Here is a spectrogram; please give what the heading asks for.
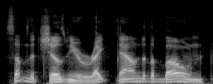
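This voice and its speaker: Skeleton monster, performed by a male reader: mock-casual wisecracker, lifted pitch, close dry sound, folksy menace. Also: a little fast, no room sound, natural voice. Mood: menacing.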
